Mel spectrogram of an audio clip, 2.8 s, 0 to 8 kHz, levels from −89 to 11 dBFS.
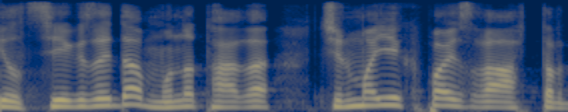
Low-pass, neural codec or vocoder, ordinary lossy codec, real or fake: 7.2 kHz; codec, 24 kHz, 1.2 kbps, DualCodec; none; fake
